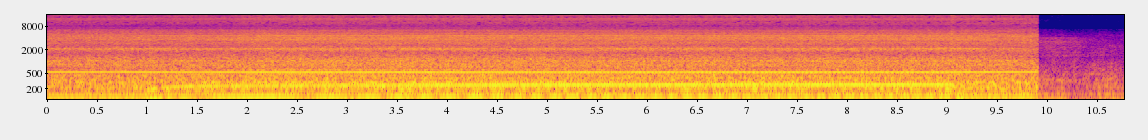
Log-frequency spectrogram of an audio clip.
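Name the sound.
Simplicity Verve vacuum cleaner running with power nozzle on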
